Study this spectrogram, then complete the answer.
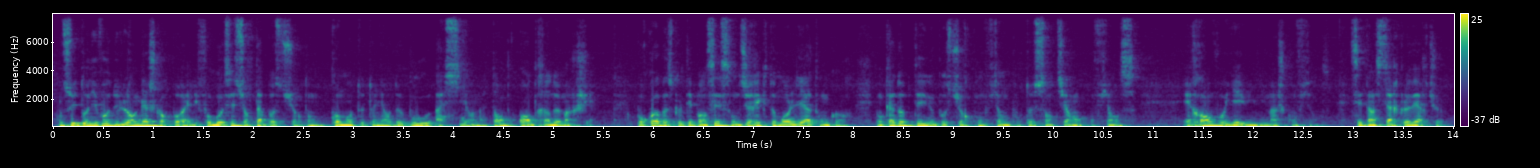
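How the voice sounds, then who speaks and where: A man's voice: low-pitched, lively intonation, a little fast, warm tone, slight background noise. A man speaking as a dating coach, giving an instructional monologue and laying out his points one by one with rhetorical questions.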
